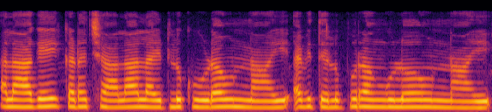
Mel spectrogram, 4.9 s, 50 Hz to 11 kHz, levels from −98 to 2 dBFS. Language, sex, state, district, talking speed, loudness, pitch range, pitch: Telugu, female, Telangana, Hyderabad, 120 wpm, -15 LUFS, 200-215 Hz, 205 Hz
